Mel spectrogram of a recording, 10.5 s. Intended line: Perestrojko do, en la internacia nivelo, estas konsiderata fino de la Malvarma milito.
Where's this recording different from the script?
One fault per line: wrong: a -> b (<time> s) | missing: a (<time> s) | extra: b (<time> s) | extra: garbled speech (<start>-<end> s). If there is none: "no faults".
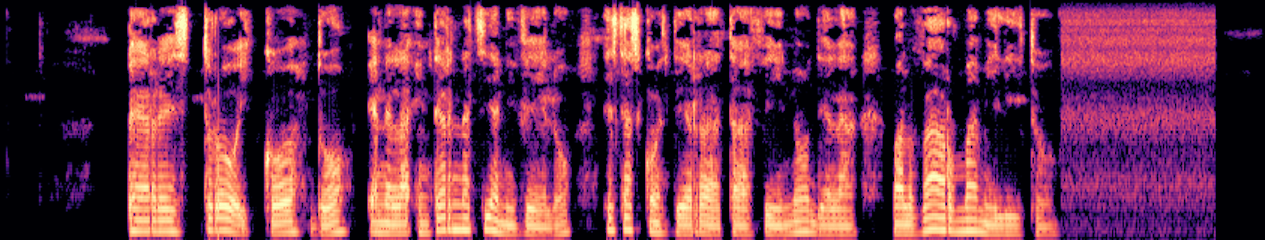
no faults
